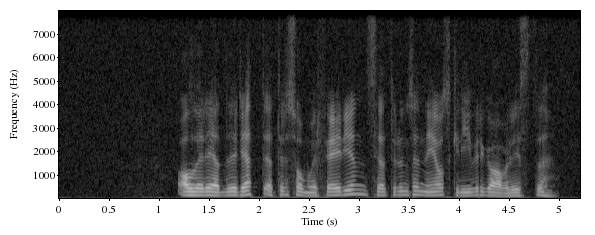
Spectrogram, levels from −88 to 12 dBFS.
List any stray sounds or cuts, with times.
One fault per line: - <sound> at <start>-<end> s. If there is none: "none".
none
